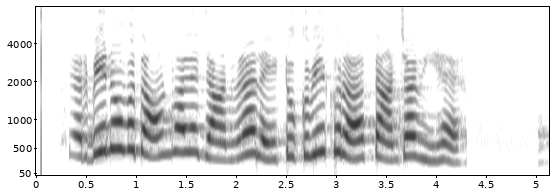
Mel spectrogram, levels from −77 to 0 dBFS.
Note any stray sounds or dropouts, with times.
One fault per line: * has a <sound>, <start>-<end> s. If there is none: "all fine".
all fine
